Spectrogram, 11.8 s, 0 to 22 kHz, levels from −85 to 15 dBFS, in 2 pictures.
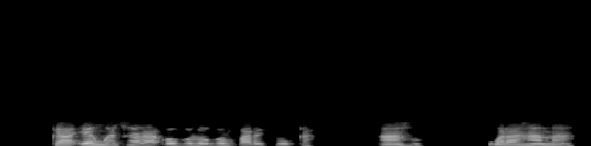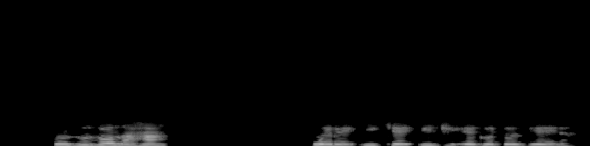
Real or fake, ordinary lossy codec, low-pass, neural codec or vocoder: fake; none; 3.6 kHz; autoencoder, 48 kHz, 128 numbers a frame, DAC-VAE, trained on Japanese speech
